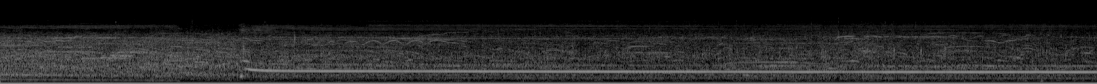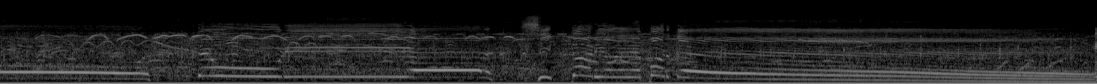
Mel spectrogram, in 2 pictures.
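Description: A Spanish-language football commentator's drawn-out goal cry, a single note held for about ten seconds. It is followed by a few shorter held calls and falling cries near the end, over steady background noise.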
